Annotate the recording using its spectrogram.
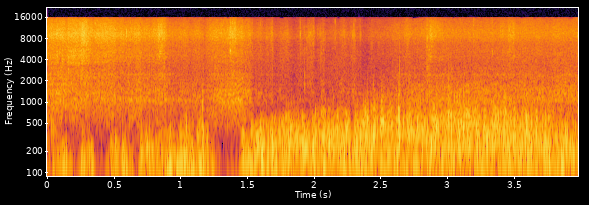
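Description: Footsteps crunch slowly through deep snow.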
